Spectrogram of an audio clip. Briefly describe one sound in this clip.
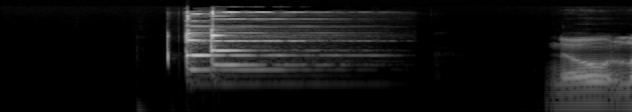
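A phone app plays a short bright chime.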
